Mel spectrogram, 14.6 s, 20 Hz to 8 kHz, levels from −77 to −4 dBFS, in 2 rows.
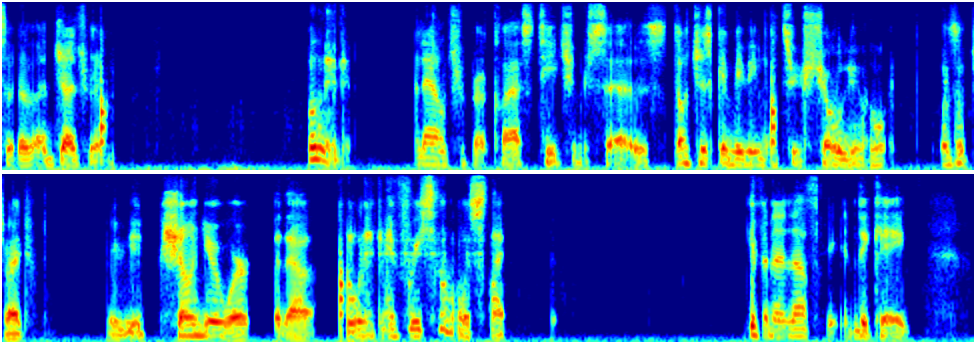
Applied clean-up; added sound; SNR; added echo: neural diffusion model UNIVERSE++.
